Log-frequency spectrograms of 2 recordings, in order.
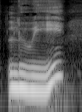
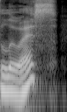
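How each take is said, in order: First: The name is said the French way. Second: The name is said the Americanized way. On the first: The speaker calls it right. "The French pronunciation is Louis, and the answer is the latter" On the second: The speaker calls it wrong. "Americanized pronunciation is Louis"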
